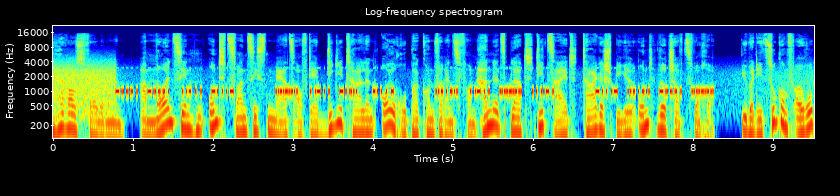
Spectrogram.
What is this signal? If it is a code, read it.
Hellschreiber (Feld-Hell, 122.5 baud), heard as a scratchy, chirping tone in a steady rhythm, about 1000 Hz, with speech in German. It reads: FPYW ZTKV XTSJ MXFS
